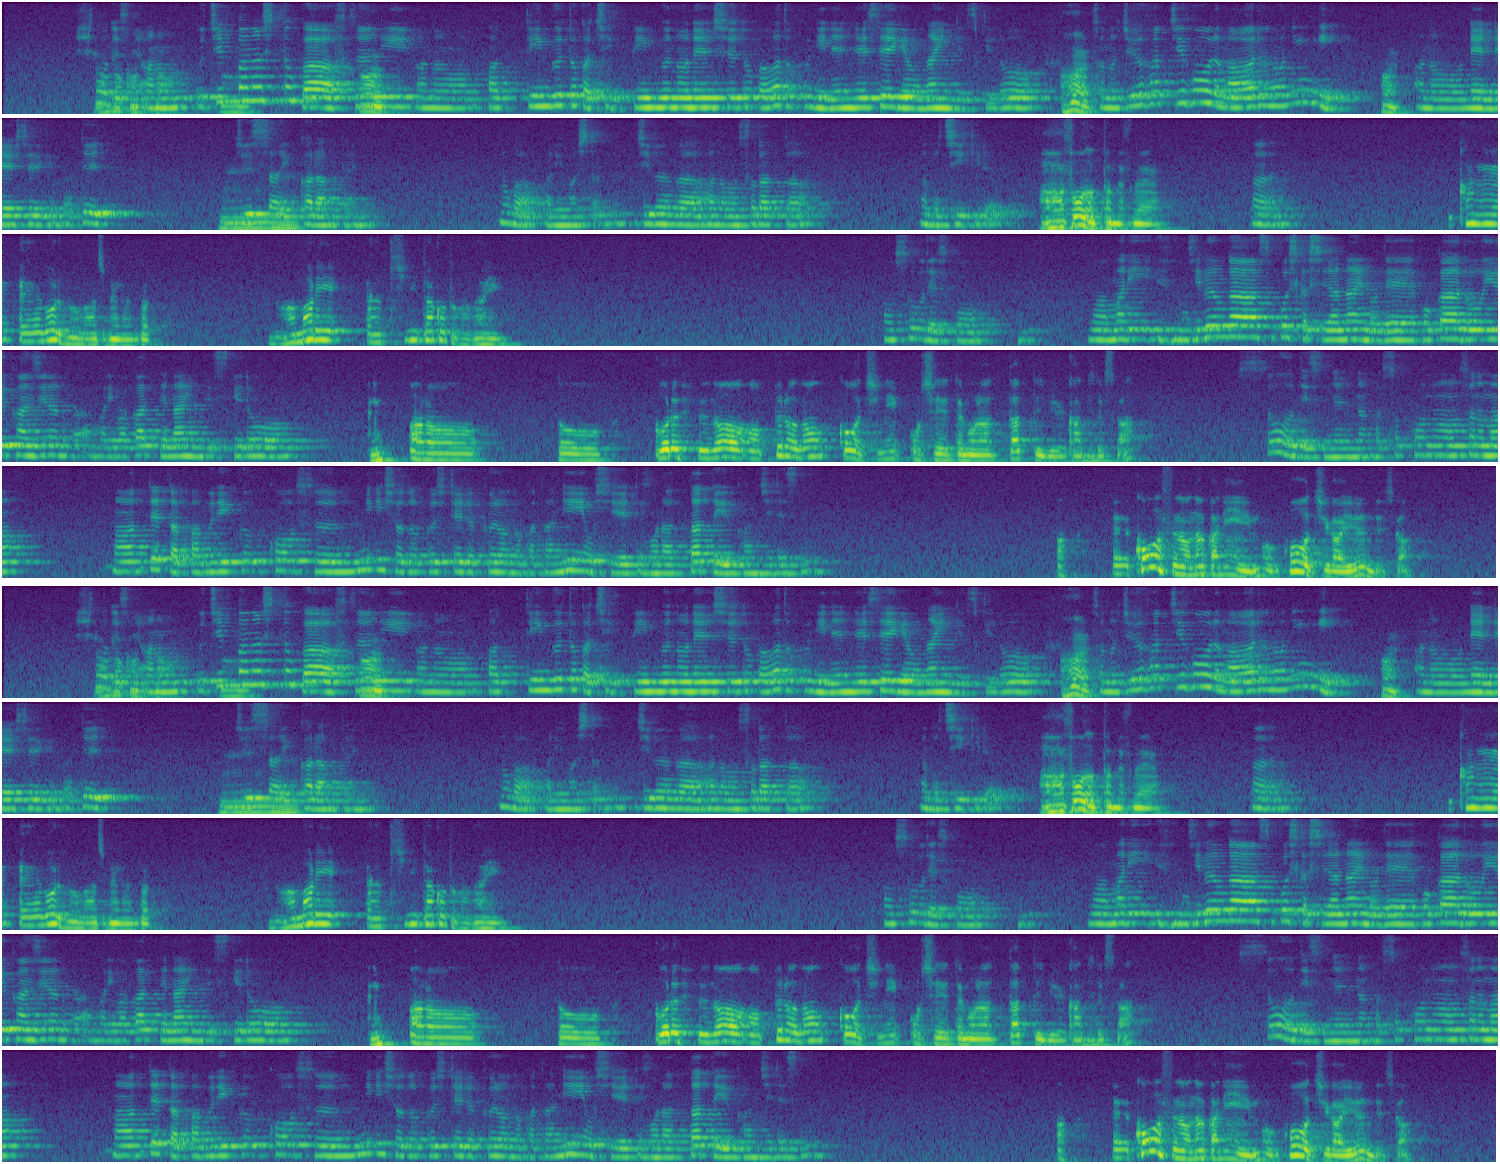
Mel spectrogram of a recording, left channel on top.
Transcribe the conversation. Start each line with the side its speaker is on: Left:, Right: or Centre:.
Right: 知らなかった。
Left: そうですね。あの、打ちっぱなしとか、
Right: うん、
Left: 普通に、
Right: はい。
Left: あの、パッティングとかチッピングの練習とかは特に年齢制限はないんですけど、
Right: はい。
Left: その18ホール回るのに、
Right: はい。
Left: あの、年齢制限があって、
Right: うーん。
Left: 10歳からみたいなのがありましたね。自分が、あの、育った、あの、地域では。
Right: ああ、そうだったんですね。
Left: はい。
Right: イカで、えーゴルフを始めるのか、あまり、あ聞いたことがない。
Left: あ、そうですか。まあ、あんまり <laughs> 自分がそこしか知らないので、他どういう感じなのかあんまり分かってないんですけど、
Right: えあのーと、ゴルフのおプロのコーチに教えてもらったっていう感じですか
Left: そうですね。なんかそこの、そのま、回ってたパブリックコースに所属してるプロの方に教えてもらったっていう感じですね。
Right: あ、えーコースの中にもうコーチがいるんですか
